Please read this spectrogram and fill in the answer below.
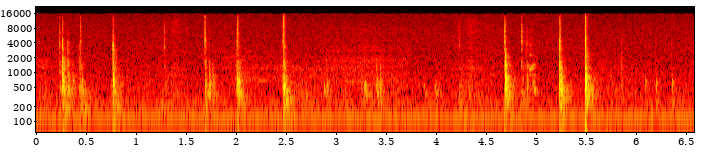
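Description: Allen key clicking against a chainsaw-mount clamp as the clamp is tightened by hand: a string of sharp, irregularly spaced clicks.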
